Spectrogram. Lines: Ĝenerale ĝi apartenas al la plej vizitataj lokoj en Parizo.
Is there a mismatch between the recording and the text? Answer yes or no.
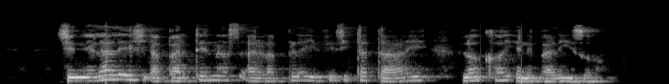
no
